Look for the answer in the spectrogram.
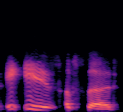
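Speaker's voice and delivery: normal talking voice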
